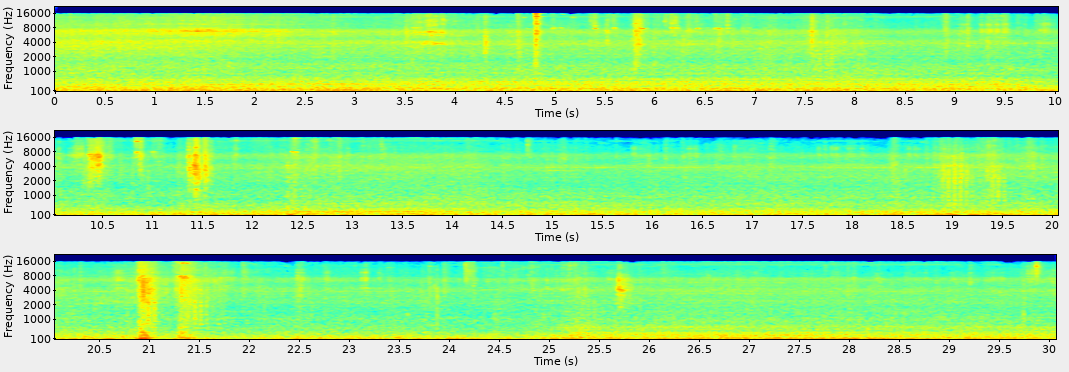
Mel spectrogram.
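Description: Motorhome engine and road noise heard from inside the cab while driving. The engine note eases off in the middle and picks up again near the end, with a few light clicks and one sharp knock about two-thirds of the way through.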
